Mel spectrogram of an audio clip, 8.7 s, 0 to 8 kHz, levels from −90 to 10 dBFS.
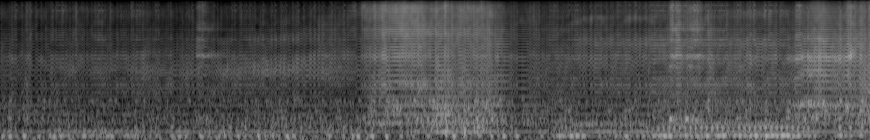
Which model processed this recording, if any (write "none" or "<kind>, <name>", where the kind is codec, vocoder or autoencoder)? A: vocoder, Vocos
